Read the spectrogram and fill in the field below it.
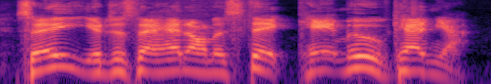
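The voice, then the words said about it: Poor put-on Australian accent. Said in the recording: “My accent of that sucks.”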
